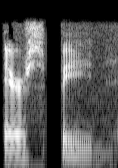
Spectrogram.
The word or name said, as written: airspeed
